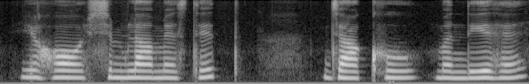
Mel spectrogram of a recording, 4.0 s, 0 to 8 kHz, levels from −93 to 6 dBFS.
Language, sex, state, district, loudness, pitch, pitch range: Hindi, female, Himachal Pradesh, Shimla, -18 LUFS, 240 Hz, 235-250 Hz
